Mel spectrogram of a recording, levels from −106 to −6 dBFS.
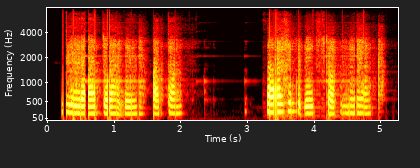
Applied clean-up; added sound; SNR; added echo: neural mask model RNNoise.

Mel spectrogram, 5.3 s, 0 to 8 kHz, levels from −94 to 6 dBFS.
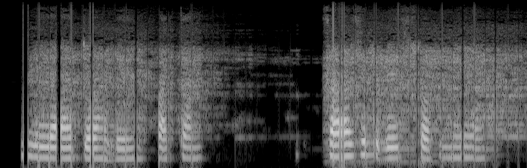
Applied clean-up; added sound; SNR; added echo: none; none; none; none.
